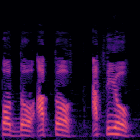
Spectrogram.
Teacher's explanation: যদি কোন একটা শব্দের মাঝখানে অথবা শেষে যদি ম ফালা থাকে তাহলে ওই ম উচ্চারিত হয় না যে বর্ণের সাথে আসছে ওই বর্ণটা দুইবার উচ্চারিত হবে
